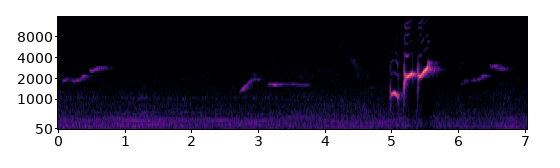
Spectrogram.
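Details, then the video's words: A kaso-kaso bird singing vigorously to prompt other birds to join in: scattered clear whistled notes, some rising, and a loud jumbled burst of warbling notes midway, over a low steady hum. "kicauan burung kaso kaso gacor memacing yg lain akan ikut bunyi"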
